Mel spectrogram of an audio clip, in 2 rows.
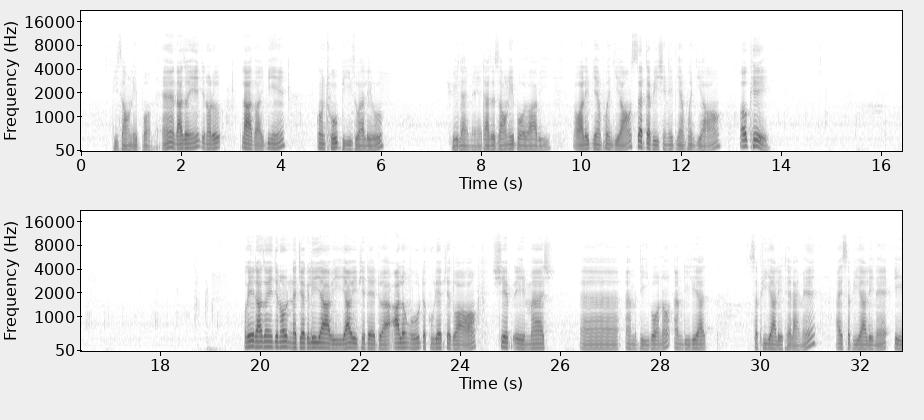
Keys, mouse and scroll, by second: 0.5 alt+shift+click, 1.1-1.5 middle drag, 1.5-1.9 scroll down 1, 1.9-2.9 shift+middle drag, 2.9 scroll up 1, 3.1-4.3 shift+middle drag, 4.3 scroll up 1, 5.4-5.7 scroll up 1, 5.7 ctrl+b, 9.3-11.7 drag, 13.1 scroll down 1, 13.6-14.9 middle drag, 14.9 click, 15.3 click, 15.6-16.6 middle drag, 16.6-17.0 scroll down 2, 17.0-18.3 middle drag, 18.3 click, 19.0 Delete, 19.3-19.8 middle drag, 21.4-22.6 middle drag, 22.6 click, 23.3-24.4 shift+middle drag, 24.4 shift+a, 30.2 alt+middle click, 31.1 alt+middle click, 31.7 click.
